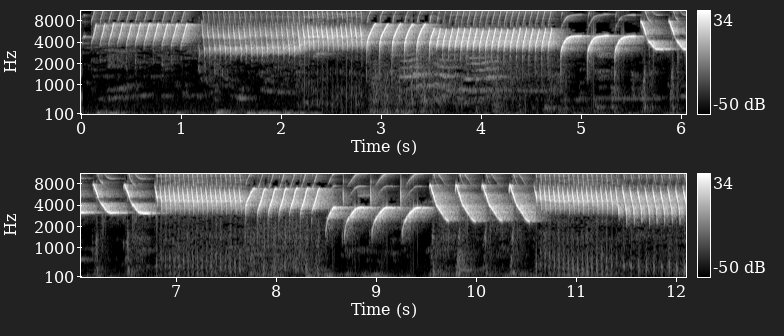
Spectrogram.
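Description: A canary sings up close in loud, fast trills and swooping whistles.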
